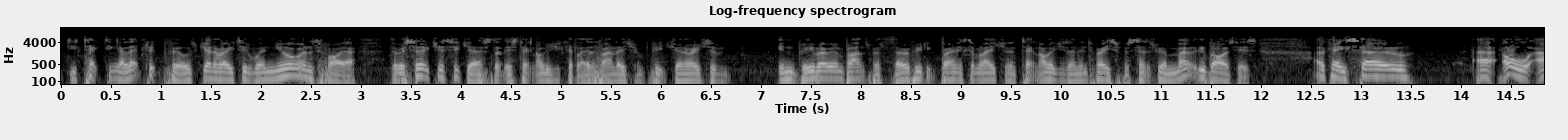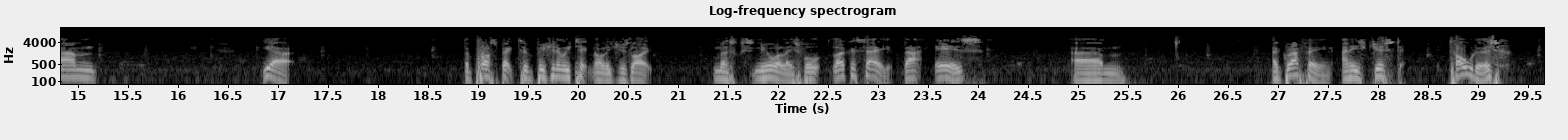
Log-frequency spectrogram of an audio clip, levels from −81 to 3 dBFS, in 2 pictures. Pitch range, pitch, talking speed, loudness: 105-135 Hz, 115 Hz, 130 wpm, -32 LUFS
